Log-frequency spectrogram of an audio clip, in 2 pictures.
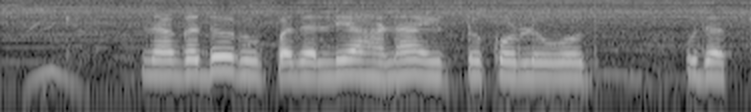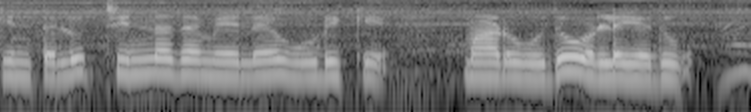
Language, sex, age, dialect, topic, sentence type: Kannada, female, 25-30, Mysore Kannada, banking, statement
